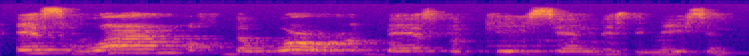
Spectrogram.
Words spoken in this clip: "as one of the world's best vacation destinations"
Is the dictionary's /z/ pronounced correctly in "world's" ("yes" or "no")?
no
